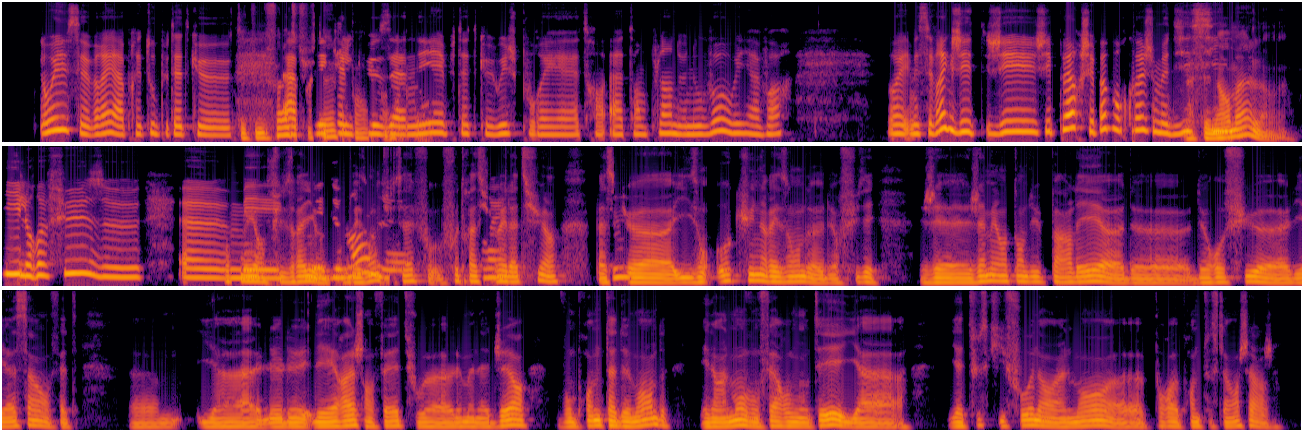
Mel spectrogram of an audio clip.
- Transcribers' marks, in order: other background noise; tapping
- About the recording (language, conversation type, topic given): French, advice, Pourquoi hésites-tu à demander un aménagement de poste ?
